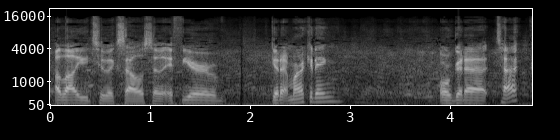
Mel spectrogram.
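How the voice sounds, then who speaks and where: A man's voice: medium pitch, lively intonation, normal speed, a bit bright, faint music behind, a faint crowd. A man in his twenties giving casual answers in an outdoor interview on a handheld mic. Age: 20s. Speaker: interviewee, tech start-up co-founder. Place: outdoors at a conference.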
